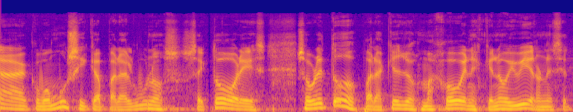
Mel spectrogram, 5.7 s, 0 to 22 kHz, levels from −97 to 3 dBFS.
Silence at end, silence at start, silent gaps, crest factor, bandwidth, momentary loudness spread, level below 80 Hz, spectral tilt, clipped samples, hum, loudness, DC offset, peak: 0 s; 0 s; none; 12 dB; 13.5 kHz; 5 LU; -36 dBFS; -6 dB/octave; under 0.1%; none; -11 LUFS; under 0.1%; 0 dBFS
